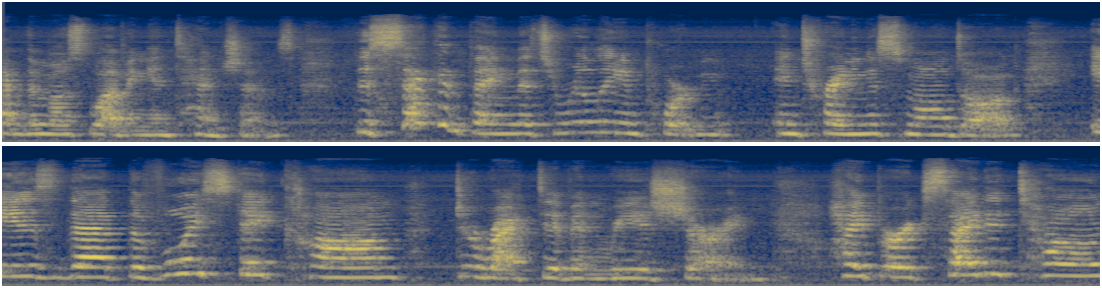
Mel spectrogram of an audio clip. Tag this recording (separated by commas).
Speech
